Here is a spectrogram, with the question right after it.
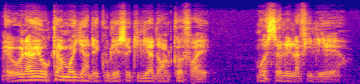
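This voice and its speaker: An actor playing a scheming, ruthless American crime boss in a French radio crime serial, mocking and menacing. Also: male voice, low-pitched, fast talker, pushed and bright, husky, heavily acted.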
